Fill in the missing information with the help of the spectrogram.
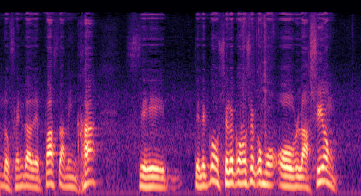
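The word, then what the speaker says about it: מנחה: Este sacrificio de oblación o de ofrenda se pronuncia en hebreo minjá, el sacrificio de minjá, y era un sacrificio no sangriento, a diferencia del holocausto, que era sangriento.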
